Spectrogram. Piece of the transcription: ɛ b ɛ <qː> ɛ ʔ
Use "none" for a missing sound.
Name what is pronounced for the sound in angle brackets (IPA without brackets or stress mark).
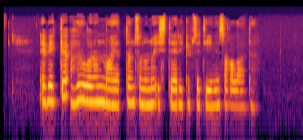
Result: kː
